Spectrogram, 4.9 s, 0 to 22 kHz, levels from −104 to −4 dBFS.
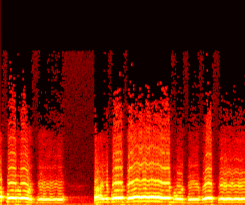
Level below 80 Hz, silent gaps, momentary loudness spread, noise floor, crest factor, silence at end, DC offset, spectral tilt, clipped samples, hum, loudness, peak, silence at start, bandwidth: -42 dBFS; none; 11 LU; -54 dBFS; 8 dB; 0 s; under 0.1%; -3.5 dB/octave; under 0.1%; none; -8 LUFS; 0 dBFS; 0 s; 7.8 kHz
